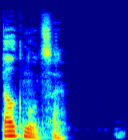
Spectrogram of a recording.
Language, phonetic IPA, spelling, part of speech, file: Russian, [tɐɫkˈnut͡sːə], толкнуться, verb, Ru-толкнуться.ogg
- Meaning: 1. to push one another, to jostle 2. to knock at/on someone's door, to attempt to see someone 3. passive of толкну́ть (tolknútʹ)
